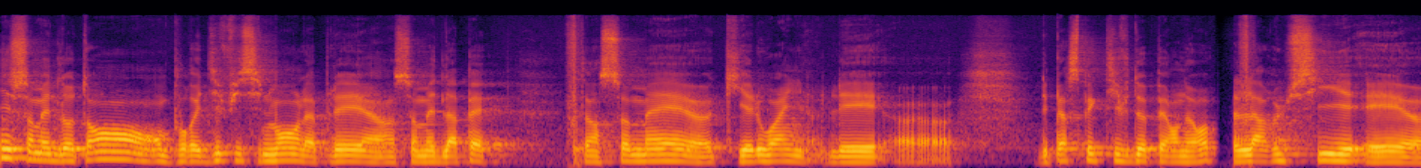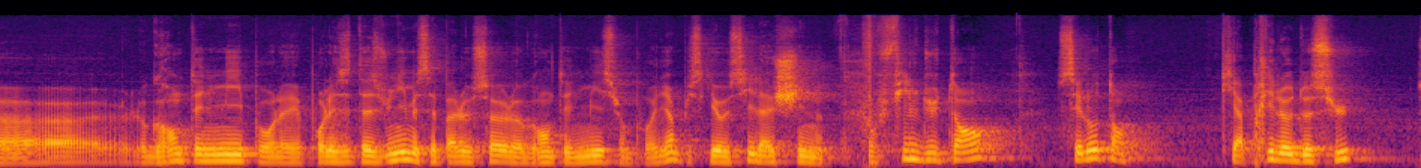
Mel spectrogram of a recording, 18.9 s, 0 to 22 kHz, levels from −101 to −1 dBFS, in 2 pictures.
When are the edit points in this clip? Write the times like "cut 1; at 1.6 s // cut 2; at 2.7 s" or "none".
cut 1; at 3.8 s // cut 2; at 8.2 s // cut 3; at 15.4 s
